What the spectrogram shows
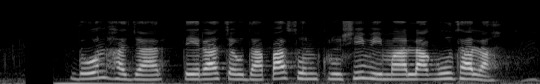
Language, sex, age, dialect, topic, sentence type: Marathi, female, 18-24, Varhadi, agriculture, statement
